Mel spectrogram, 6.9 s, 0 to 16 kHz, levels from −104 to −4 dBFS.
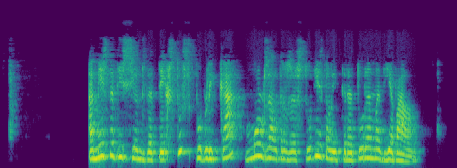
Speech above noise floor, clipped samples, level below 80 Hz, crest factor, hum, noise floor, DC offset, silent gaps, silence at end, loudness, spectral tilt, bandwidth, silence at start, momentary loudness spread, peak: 54 dB; under 0.1%; -64 dBFS; 16 dB; none; -71 dBFS; under 0.1%; 0.64-0.68 s, 0.75-1.32 s; 0.6 s; -18 LUFS; -7.5 dB/octave; 6.8 kHz; 0.15 s; 5 LU; -2 dBFS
